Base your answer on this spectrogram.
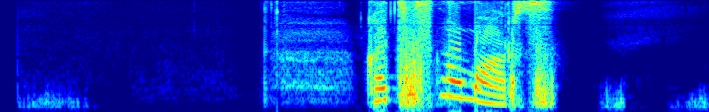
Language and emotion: Russian, angry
